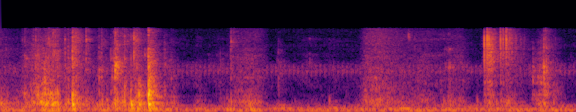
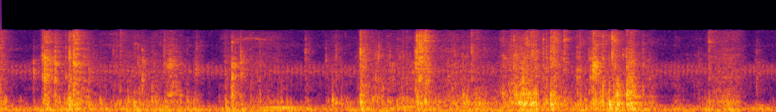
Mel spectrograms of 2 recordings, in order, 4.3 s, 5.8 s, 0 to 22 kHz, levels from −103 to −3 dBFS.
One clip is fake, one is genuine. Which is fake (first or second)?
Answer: first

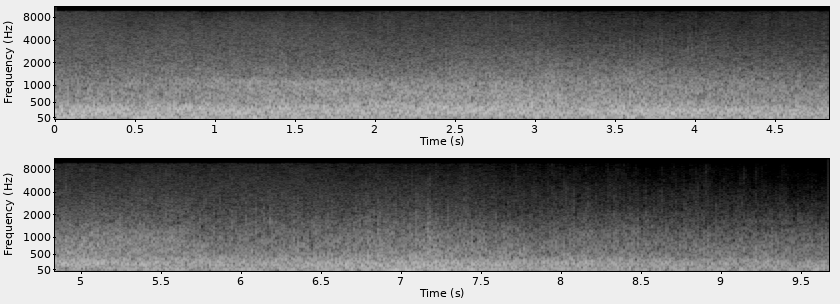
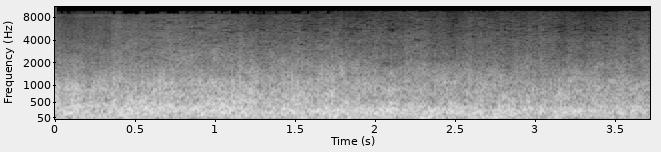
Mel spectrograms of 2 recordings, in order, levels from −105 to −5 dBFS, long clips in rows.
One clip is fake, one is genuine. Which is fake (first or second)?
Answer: second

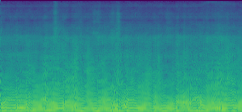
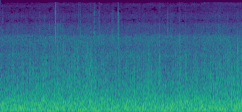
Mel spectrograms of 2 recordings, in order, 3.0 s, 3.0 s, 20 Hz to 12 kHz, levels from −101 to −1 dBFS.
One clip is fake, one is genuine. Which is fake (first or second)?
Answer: first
